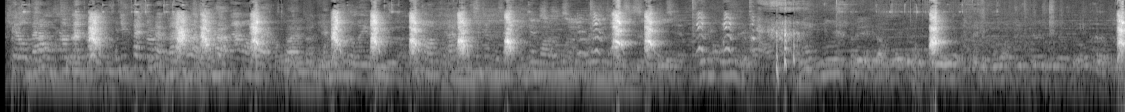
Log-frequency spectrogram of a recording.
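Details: Female pet dog barking because the household cat won't play with her, with meow-like noises of her own between barks; about fifteen sharp, high barks in irregular bursts, then a person speaking near the end.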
